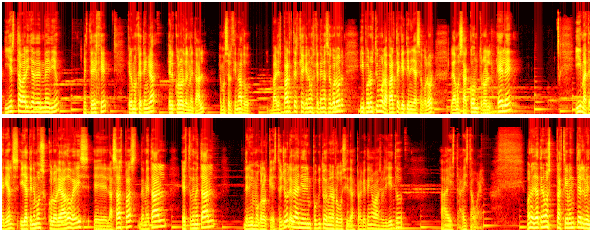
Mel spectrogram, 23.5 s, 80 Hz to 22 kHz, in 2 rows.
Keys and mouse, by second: 0.9 shift+right click, 3.0 shift+right click, 9.8 ctrl+l, 12.4 right click, 18.4-19.9 drag, 23.4 middle click.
